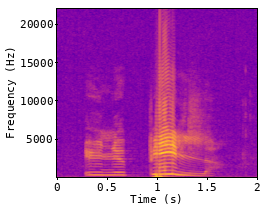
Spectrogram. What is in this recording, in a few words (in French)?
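"pile", French; une pile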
